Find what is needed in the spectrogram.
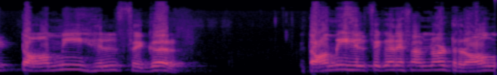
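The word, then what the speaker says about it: Tommy Hilfiger: trust जीता हुआ है कि टॉमी hill figure टॉमी hill figure if आई एम नॉट रंग उसको ऐसे ही प्रोनाउंस करते हैं टॉमी हिलफिगर की जो वॉचेस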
